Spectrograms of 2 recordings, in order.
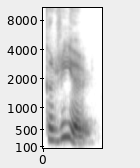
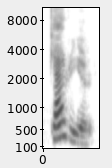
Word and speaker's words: career: to notice here is career it is not carrier carrier is used to carry good and it spells like see a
